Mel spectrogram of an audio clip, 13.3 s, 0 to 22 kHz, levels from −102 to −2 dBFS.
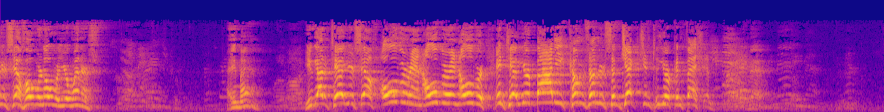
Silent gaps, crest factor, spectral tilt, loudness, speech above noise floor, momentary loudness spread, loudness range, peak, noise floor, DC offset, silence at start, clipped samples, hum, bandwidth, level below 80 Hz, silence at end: none; 18 dB; -2.5 dB/octave; -19 LUFS; 38 dB; 17 LU; 11 LU; -4 dBFS; -57 dBFS; under 0.1%; 0 s; under 0.1%; none; 10.5 kHz; -64 dBFS; 1.8 s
